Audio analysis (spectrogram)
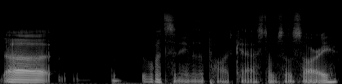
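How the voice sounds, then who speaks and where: A man's voice: fairly low pitch, lively intonation, moderate pace, creaky, darkish tone, dry recording. A man who is a guest on a casual podcast, teasing his host with dry jokes. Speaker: podcast guest, business owner.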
